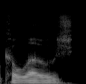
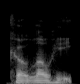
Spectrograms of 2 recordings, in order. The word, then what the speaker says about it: kolohi: You little kologe, you. Kalama. It's pronounced kolohi.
